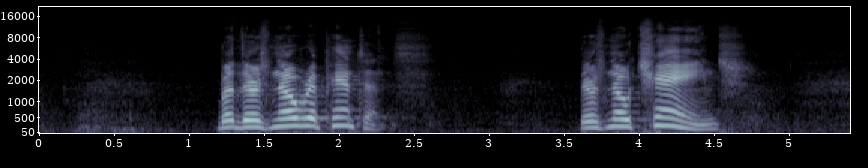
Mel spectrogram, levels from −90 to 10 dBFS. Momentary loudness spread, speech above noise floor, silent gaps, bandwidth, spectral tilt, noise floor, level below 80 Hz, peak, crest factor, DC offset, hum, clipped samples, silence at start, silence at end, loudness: 16 LU; 47 dB; none; 12 kHz; -5 dB/octave; -71 dBFS; -62 dBFS; -8 dBFS; 20 dB; under 0.1%; none; under 0.1%; 1.2 s; 0.75 s; -23 LUFS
